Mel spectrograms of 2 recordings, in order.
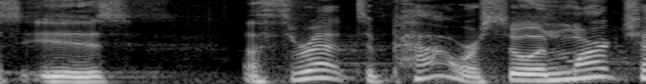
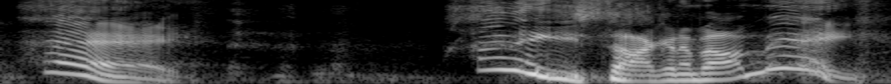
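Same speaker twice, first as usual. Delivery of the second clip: lightly voiced leader catching on, with a laugh; amused, half-laughing aside; mock realization; 3 semitones higher than usual. Leader realizes parable targets him.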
